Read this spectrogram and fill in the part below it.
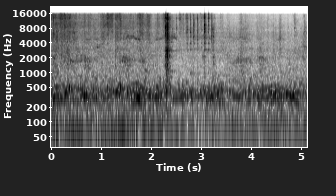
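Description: A tournament racing pigeon coos close by in a steady, repeated low purring rhythm, with a sharp brief knock midway and faint background noise.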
